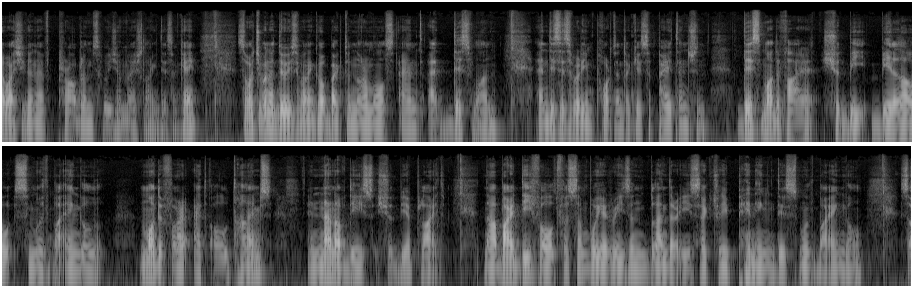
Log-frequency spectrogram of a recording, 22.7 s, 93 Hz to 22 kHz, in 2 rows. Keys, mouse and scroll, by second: 3.0 typing, 6.0 click, 7.5 shift+middle click, 7.9 shift+middle click, 8.3 shift+middle drag, 22.5 click.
